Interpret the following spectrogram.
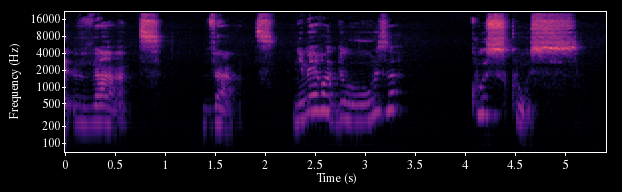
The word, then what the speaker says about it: couscous: Couscous. Couscous. It's a dish. If you don't know what is it, just Google it. Couscous. So we pronounce the S as well on this one.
